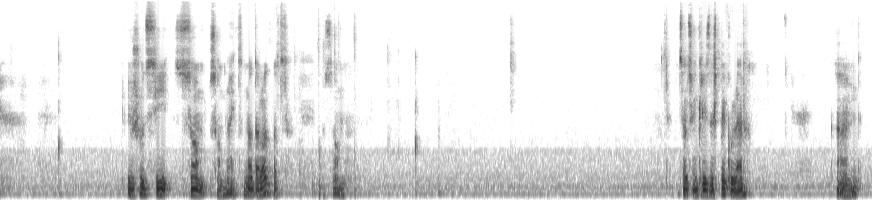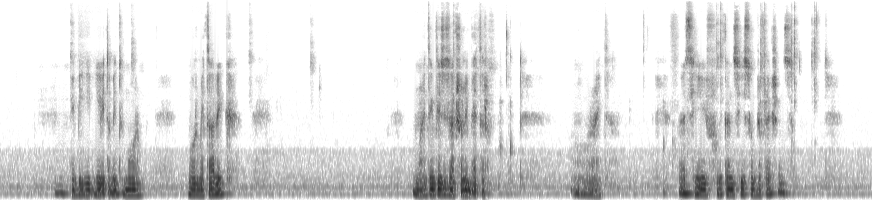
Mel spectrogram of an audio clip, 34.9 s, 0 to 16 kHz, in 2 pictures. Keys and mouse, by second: 1.3-3.8 middle drag, 5.5-7.8 drag, 8.4 middle click, 10.2-13.3 drag, 14.9-18.8 drag, 20.0-22.5 drag, 23.6-26.5 drag, 27.7-31.7 middle drag, 31.7-34.8 drag.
